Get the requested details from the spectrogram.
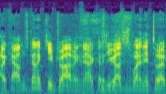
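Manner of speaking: ordinary delivery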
